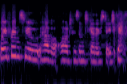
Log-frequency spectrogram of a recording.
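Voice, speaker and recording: Over music in the background, a woman talks at a fairly quick pace with lively intonation. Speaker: streamer. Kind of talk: casual chat.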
